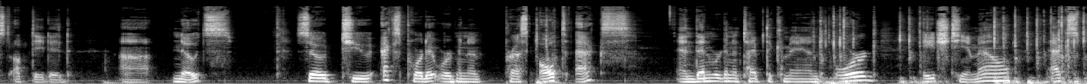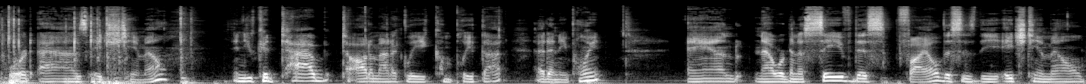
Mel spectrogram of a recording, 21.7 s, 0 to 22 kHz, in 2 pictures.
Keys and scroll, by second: 5.2 alt+x, 7.8-12.5 typing, 12.6 Return.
